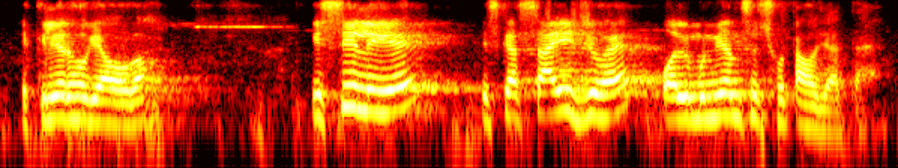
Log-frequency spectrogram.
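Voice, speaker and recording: Man, high voice, chemistry lecture, repeats phrases slowly, classroom. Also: lively intonation, in a large hall. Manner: asks questions and answers them himself, repeats key phrases slowly. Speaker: chemistry teacher. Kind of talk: classroom lecture in Hindi mixed with English.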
